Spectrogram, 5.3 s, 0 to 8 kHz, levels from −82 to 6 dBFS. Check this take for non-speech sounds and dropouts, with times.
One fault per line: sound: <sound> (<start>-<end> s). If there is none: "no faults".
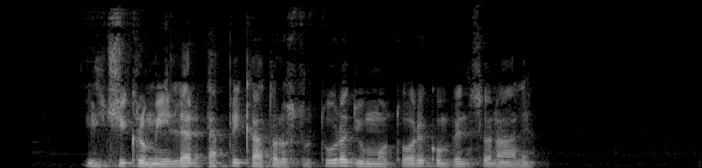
no faults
